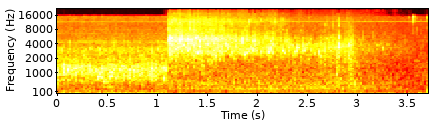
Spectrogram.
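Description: Water pours and trickles steadily out of a plastic boat, a continuous splashing stream that brightens partway through and carries on to the end, with no voices.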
